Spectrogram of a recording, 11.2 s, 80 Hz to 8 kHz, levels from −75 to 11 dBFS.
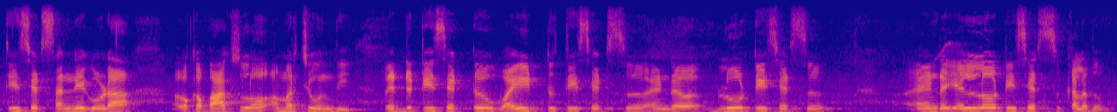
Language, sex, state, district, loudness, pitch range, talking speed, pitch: Telugu, male, Telangana, Mahabubabad, -20 LUFS, 185-200 Hz, 100 wpm, 195 Hz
